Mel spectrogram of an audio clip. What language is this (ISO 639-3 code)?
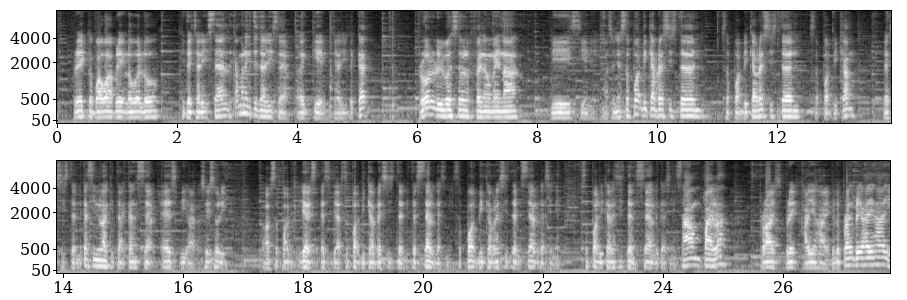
msa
